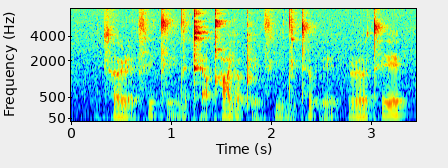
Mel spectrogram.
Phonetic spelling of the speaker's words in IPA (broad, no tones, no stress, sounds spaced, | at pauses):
t͡sʰ œ ɭ ɛ̰ t͡sʰ i tʰ ḛ d ɛ kʰ ɛ̰ qʰ œ j œ pʼ ḛ t͡sʰ i d ḭ tʰ ø p ḛ | ɭ œ tʰ e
